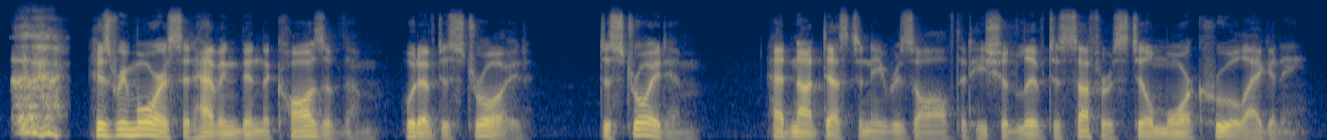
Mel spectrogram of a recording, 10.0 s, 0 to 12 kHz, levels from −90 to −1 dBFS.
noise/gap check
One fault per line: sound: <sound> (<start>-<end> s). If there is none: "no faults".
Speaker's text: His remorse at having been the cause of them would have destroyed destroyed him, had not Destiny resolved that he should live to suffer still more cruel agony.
sound: throat clearing (0.1-0.5 s)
